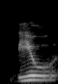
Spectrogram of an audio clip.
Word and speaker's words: Vue: View, de hecho, sería como la manera de decir vista, las pronuncia así como vista en inglés, o sea, una vista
